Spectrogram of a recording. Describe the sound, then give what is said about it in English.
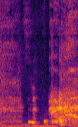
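A person coughs: a rough, breathy burst, a short pause, then a longer raspy, wheezy cough with a steady low hum behind it. “Did you take a cough drop or no?”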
